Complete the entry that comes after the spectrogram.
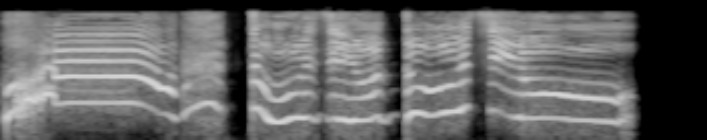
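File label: BREAK Japanese, Voice; GF Alarm; BrenTen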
